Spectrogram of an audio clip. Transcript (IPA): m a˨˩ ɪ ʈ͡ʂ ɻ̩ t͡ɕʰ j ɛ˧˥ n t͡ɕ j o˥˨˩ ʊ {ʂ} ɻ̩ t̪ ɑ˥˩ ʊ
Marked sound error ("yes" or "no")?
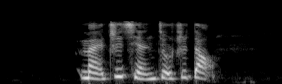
yes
